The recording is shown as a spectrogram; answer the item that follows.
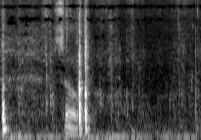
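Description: A man's voice briefly saying "so", with a single short, sharp click right at the start.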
